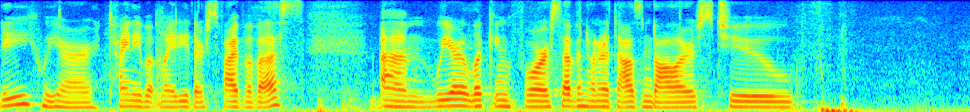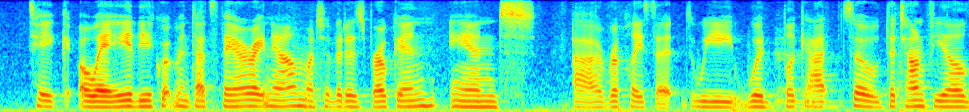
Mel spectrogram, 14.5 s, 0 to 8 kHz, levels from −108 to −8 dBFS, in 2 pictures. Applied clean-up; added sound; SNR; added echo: none; none; none; none.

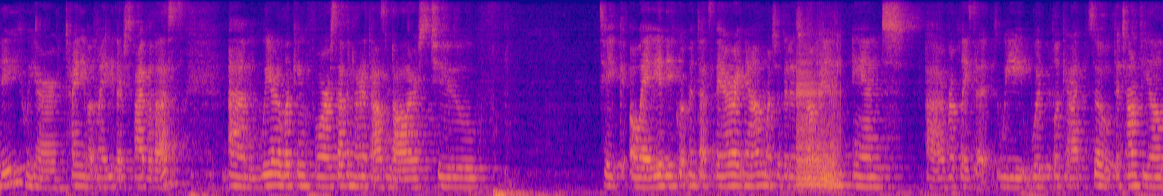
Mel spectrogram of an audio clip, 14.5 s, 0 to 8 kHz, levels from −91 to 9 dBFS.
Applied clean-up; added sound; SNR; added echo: none; Fart; -3 dB; reverberation time 0.8 s.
